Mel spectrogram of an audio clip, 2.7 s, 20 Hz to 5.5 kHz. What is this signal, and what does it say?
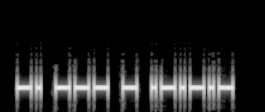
Morse code, heard as a keyed tone, about 25 wpm, 600 Hz. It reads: NOT.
